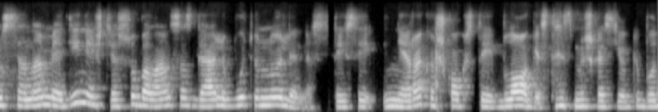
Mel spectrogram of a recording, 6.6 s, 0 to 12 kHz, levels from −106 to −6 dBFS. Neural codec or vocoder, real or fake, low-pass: none; real; 10.8 kHz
